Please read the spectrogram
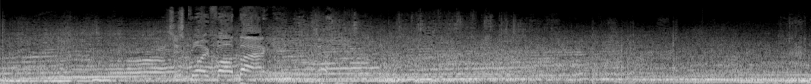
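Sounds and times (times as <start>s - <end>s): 
petrol-engined Corvette race cars rumbling past: 0.0s - 8.0s
speech: 2.0s - 3.4s.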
